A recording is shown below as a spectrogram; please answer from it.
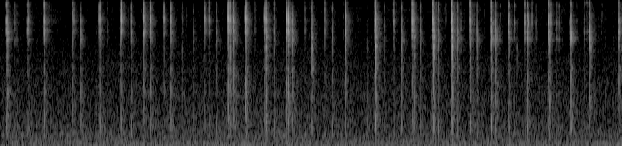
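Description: Rapid fingernail tapping on a small, hollow, pink plastic egg-shaped case, close to the mic. Dozens of quick, dry, bright clicks fall in an uneven patter with almost no low end, each dying away instantly.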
